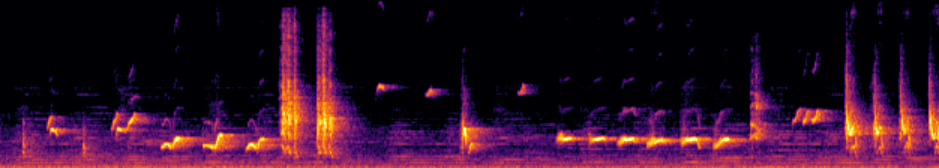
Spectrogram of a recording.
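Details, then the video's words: Thrush nightingale song made of paired whistles, loud sharp clicks and a run of evenly repeated mid-pitched notes, ending in a burst of rapid clicking, with a soft hum below. "luscinia luscinia"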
